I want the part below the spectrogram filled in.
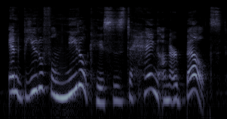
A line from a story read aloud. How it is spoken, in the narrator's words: exclaimed Merja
